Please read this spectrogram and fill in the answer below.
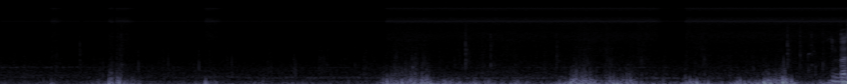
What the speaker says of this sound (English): This guy's on a horse.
